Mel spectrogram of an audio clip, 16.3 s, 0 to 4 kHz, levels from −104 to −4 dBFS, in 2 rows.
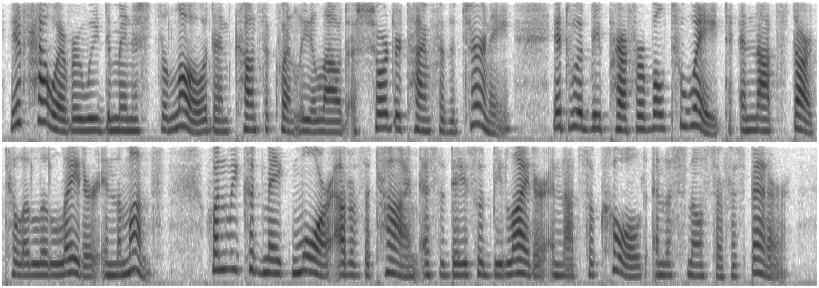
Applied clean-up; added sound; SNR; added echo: none; none; none; none.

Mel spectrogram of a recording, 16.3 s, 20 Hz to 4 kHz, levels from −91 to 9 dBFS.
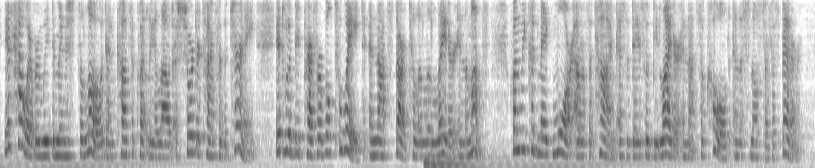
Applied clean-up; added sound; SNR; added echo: none; Bowed string instrument; 19 dB; reverberation time 0.3 s.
